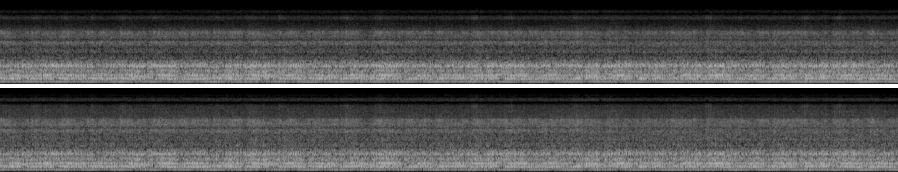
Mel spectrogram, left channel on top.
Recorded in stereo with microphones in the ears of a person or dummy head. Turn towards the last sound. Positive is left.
turn(degrees=-10)  # may be behind; listen again after turning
